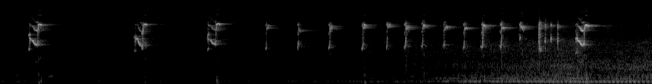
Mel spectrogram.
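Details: Long-tailed shrike master song used to prompt other shrikes to sing, a series of sharp squeaky notes, first three widely spaced, then speeding into a rapid even chatter of about a dozen calls, with faint low hum.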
